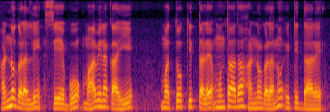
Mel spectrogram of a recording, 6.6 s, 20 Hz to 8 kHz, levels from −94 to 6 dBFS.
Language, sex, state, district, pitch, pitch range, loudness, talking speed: Kannada, male, Karnataka, Bangalore, 140 Hz, 125-165 Hz, -15 LUFS, 80 wpm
